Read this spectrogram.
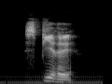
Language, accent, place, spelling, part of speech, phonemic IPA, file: French, France, Lyon, spirée, noun, /spi.ʁe/, LL-Q150 (fra)-spirée.wav
- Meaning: meadowsweet; spiraea (any of the plants in the Spiraea genus)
